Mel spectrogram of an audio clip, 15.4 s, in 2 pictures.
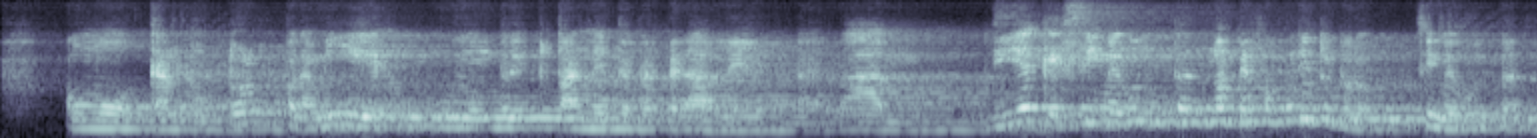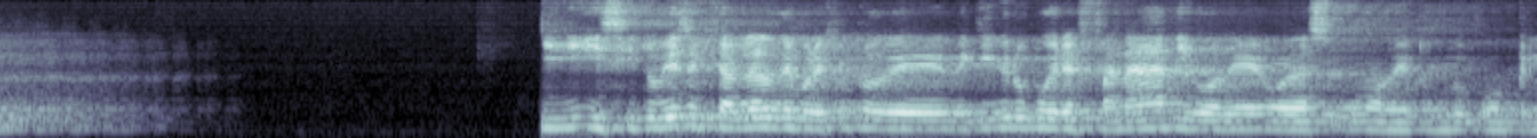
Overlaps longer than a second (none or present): none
